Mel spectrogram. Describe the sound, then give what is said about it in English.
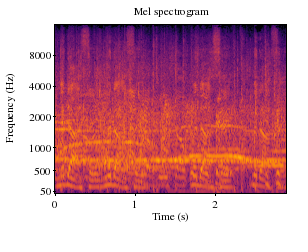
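Audience clapping welcomes a guest, a steady patter of applause running throughout, with voices talking over it. “Let's clap it up for yes, sir.”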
